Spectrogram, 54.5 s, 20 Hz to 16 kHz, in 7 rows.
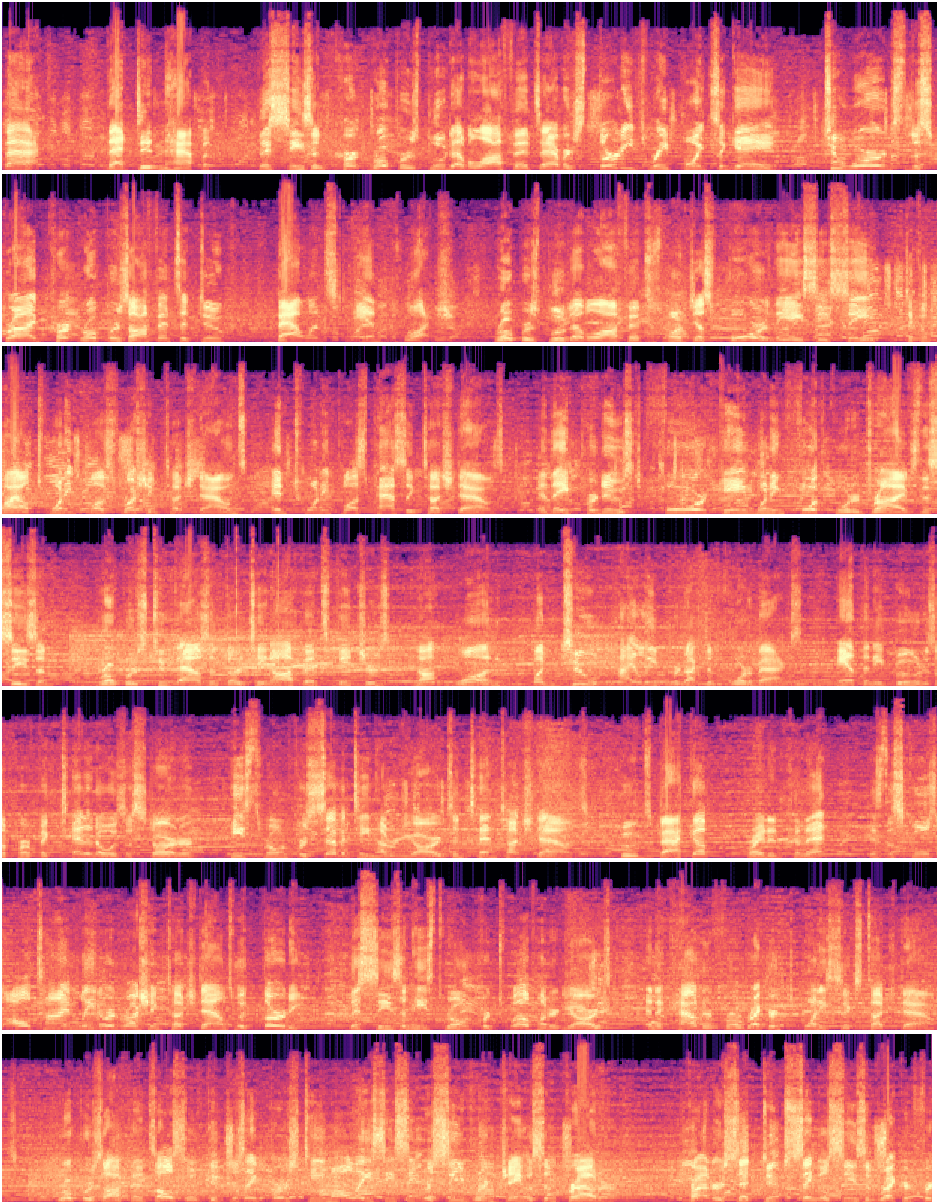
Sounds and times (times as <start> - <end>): Male speech, man speaking: 0.0 - 54.5
Music: 0.0 - 54.5.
